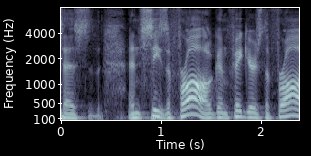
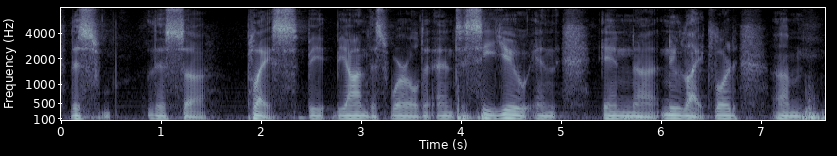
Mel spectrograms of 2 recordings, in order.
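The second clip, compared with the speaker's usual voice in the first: quiet, lower prayer voice; hushed pastoral prayer, sinking softer toward amen; 6 semitones lower, 6 dB quieter than usual. Acted. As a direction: pray softly and haltingly to God.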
